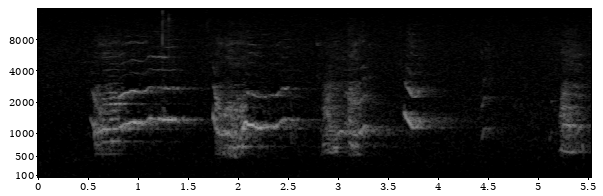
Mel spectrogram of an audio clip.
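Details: Maine Beagle trailing snowshoe hare, 7/14/19. Baying comes in spaced bursts about once a second: two long, quavering cries, then shorter, sharper bays, with pauses between them.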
